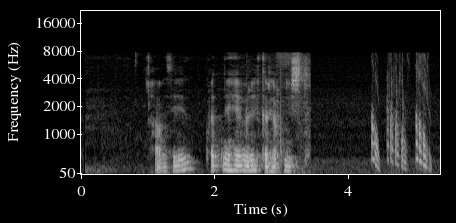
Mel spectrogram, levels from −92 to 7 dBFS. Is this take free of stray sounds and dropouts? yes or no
no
